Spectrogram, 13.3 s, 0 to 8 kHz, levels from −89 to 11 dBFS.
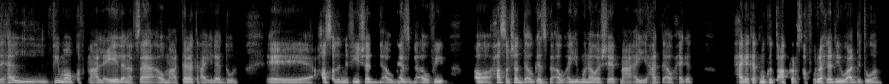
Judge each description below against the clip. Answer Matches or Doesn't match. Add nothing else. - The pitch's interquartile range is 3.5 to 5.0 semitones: Matches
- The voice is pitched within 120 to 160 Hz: Doesn't match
